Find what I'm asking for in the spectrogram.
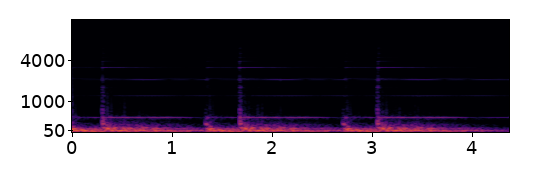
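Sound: heartbeat sound effect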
